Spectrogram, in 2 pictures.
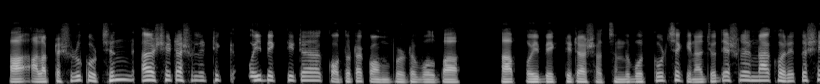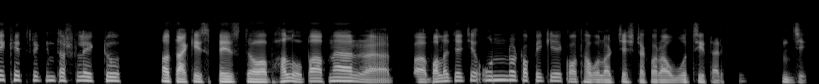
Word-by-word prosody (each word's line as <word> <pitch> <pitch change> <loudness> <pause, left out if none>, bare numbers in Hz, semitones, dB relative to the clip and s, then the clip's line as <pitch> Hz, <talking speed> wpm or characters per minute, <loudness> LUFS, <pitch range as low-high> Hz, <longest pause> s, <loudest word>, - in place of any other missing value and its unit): আ - - +8 0.2
আলাপটা 130 +3 +2
শুরু 190 +3 0
করছেন 180 +5 +1 0.3
আ - - +8 0.2
সেটা 205 -1 +1
আসলে 190 0 -5
ঠিক 210 -3 -5 0.3
ওই 195 - +6
ব্যক্তিটা 190 0 0 0.2
কতটা 130 +4 0
কমফোর্টেবল 115 0 0
বা 115 -1 +6 0.5
আব 120 - +4
ওই 125 - +6
ব্যক্তিটা 125 +1 +1
স্বাচ্ছন্দ্য 115 +2 -3
বোধ 125 -1 +1
করছে 180 +3 0
কিনা? 115 -3 -1
যদি 140 +6 -2
আসলে 200 +2 -1
না 180 - +6
করে 155 -3 +2
তো 190 - 0
সেই 215 -2 +1
ক্ষেত্রে 200 -2 -2
কিন্তু 185 -1 -3
আসলে 185 +2 -1
একটু 180 - -1 0.5
আ - - +9
তাকে 120 +3 +5
স্পেস 130 -2 +3
দেওয়া 120 -1 +6
ভালো। 150 +4 +3
বা 150 - +4
আপনার 160 +1 +3 0.2
আ - - +1 0.4
বা 120 - 0
বলা 140 +5 +2
যায় 180 -1 -1
যে - - 0
অন্য 200 +1 +1
টপিকে 170 -1 -3 0.2
কথা 120 -1 -2
বলার 105 -2 -1
চেষ্টা 110 0 -2
করা 105 0 0 0.2
উচিত 110 -1 -3
আরকি। 90 - -14 0.6
জি। 95 - -8
140 Hz, 185 wpm, -25 LUFS, 115-185 Hz, 0.6 s, আ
